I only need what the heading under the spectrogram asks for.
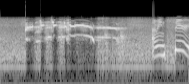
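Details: Domestic rooster giving an unusual, comical crow: a strained onset, then a long drawn-out tone for about two seconds that sags at the end, followed by two short falling voiced sounds.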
